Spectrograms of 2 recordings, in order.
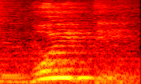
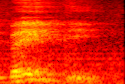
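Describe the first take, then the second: First: The first syllable is said as 'bui'. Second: The first syllable is said as 'bei'. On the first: This is the form used at home. "But the word good is buiti" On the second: This is the regional form used in one country. "Like in Guatemala, they say Beiti"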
